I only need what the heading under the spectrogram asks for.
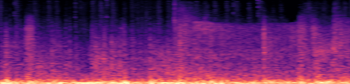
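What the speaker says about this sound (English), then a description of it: "High explosive mortar hitting a sentry." High explosive mortar rounds strike ships in the space combat game Starsector, a dense barrage of overlapping booms and blasts rumbling continuously without a break.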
